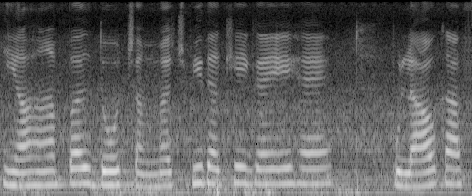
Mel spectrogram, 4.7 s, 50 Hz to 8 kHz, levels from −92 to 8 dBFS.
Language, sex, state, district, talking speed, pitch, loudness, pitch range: Hindi, female, Maharashtra, Gondia, 125 wpm, 230 Hz, -15 LUFS, 210-235 Hz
